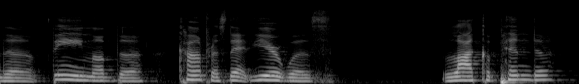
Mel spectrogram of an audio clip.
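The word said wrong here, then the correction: Nakupenda: Is that how you say it? Black love? – Na Cupenda.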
